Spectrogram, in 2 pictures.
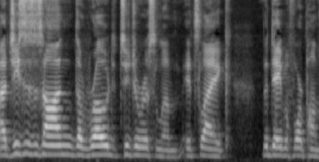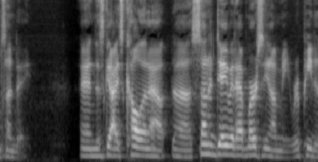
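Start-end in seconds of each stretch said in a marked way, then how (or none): none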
